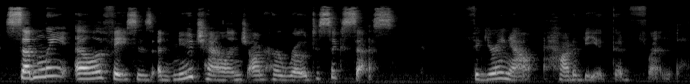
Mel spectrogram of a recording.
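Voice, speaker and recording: A woman author reading her own children's novel aloud in an expressive storytelling style. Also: fairly high pitch, a little slow.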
